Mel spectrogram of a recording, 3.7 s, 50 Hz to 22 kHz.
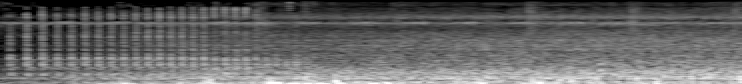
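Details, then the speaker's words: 1989 Corvette C4 TPI L98, main radiator fan running after rewiring: steady fast clicking, about three per second, over the fan whir. Nothing visibly touching the fan. Owner suspects the fan motor and plans to replace it. "and I don't know what the clicking is it's probably going to get a new I don't see where it's actually touching anything uh the actual fan itself so maybe the motor so we're probably going to replace that motor on that one"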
